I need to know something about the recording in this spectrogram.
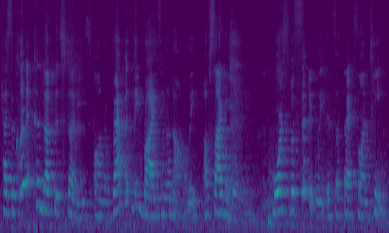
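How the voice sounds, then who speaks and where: A woman's voice: medium pitch, animated, normal speed, creaky. A woman playing a formal lawyer in a courtroom stage drama, putting probing questions to a witness. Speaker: actor in a one-act play. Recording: echoey room, distant mic, noisy.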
